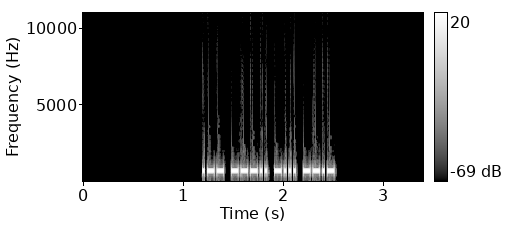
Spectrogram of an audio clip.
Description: Morse code, heard as a keyed tone, about 53 wpm, 700 Hz. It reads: W8BQ
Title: USA Call Signs - 3x Character Spacing - 50wpm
